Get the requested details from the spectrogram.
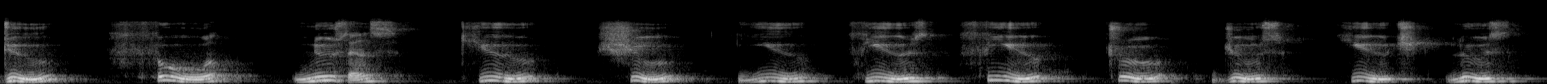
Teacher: So this is a long sound, back and high.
